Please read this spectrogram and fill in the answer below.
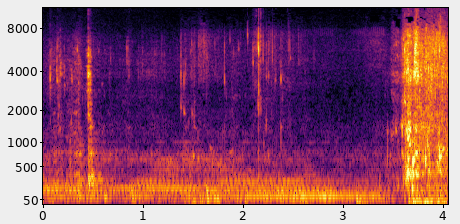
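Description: A hooked bass splashing at the water's surface, loud and sudden, starting about three and a half seconds in, after a few faint clicks.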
